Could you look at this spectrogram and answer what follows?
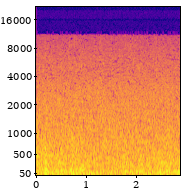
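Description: Steady rain with a low thunderstorm rumble in the 7 Days To Die game world, a continuous broadband wash of falling water heard faintly and evenly throughout, with no voices.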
